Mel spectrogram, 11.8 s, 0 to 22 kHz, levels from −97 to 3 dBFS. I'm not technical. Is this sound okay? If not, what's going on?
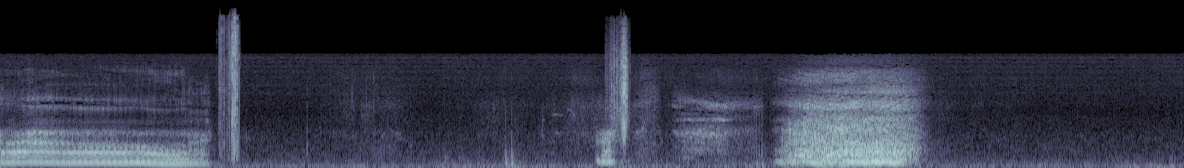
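No. There are two short bursts of cable scratch noise: one from 2.16 to 2.40 s and another from 6.05 to 6.32 s. Each lasts about a quarter of a second and sounds like rough scratching or rustling laid over the audio, roughly as loud as the sound itself. The likely cause is a worn cable, plug or control being moved, so its electrical contact flickers and injects uneven noise.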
